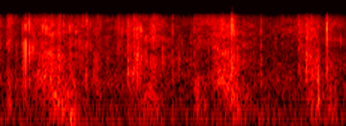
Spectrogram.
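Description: Winter boots walking on snow-dusted lake ice: irregular footsteps, several a second.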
